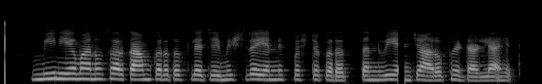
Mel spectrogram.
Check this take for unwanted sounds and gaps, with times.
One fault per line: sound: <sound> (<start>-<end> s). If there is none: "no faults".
sound: dropout (4.0-4.0 s)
